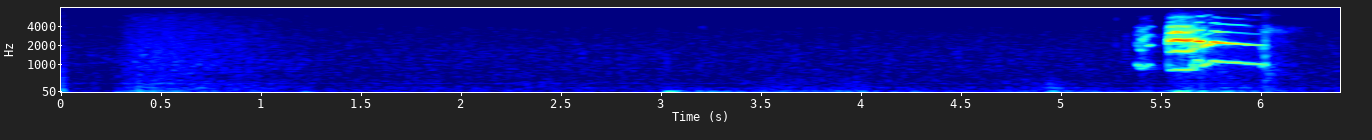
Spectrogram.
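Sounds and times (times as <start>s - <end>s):
cat mewing: 5.4s - 6.2s.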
